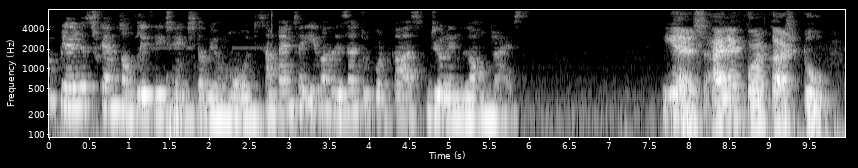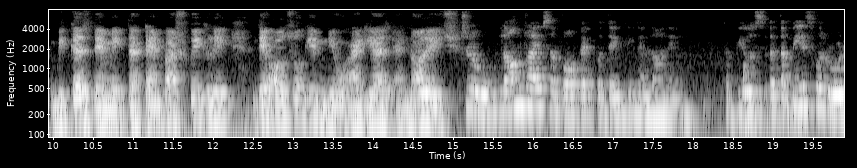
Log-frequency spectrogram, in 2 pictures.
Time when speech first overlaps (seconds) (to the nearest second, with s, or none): none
